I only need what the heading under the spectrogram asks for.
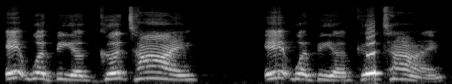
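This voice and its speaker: High-voiced, animated woman host chatting. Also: takes it slowly, vocal fry. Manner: animated, gossipy, opinionated, blunt; repeats phrases for emphasis. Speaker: host of a reality TV chat show. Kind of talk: casual live chat commentary, reacting to viewer comments.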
